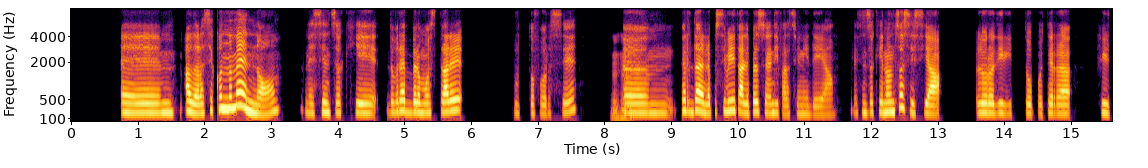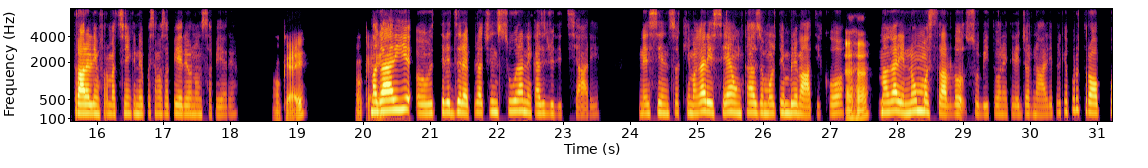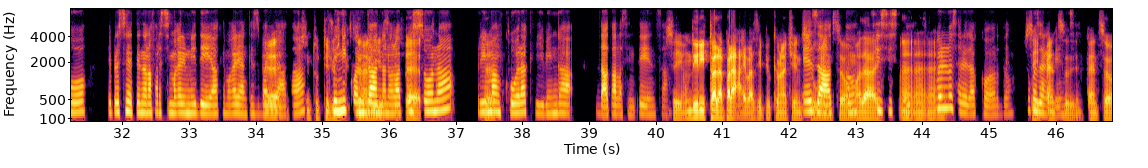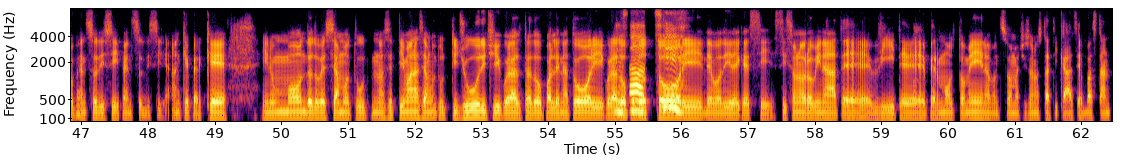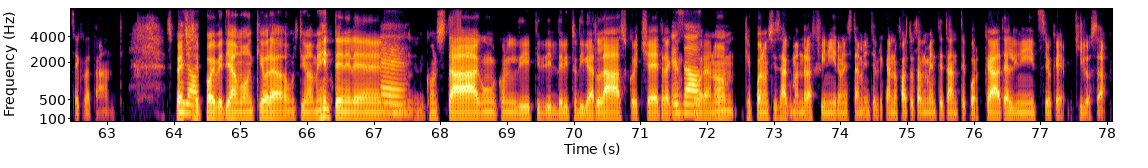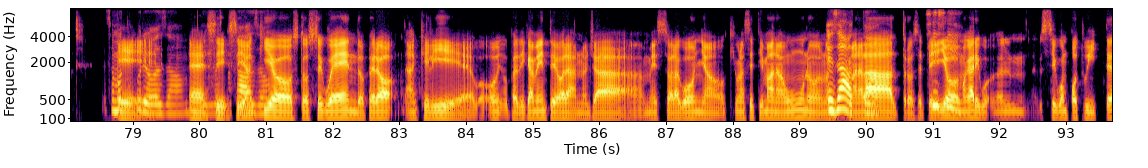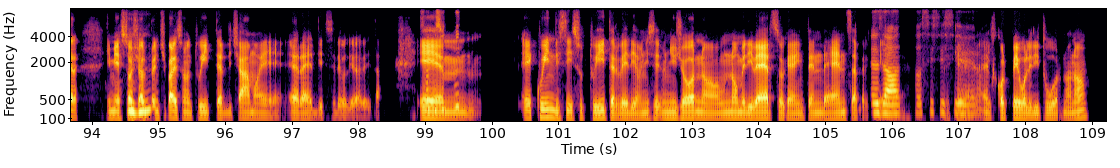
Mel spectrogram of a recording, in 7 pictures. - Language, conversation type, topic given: Italian, unstructured, Pensi che la censura possa essere giustificata nelle notizie?
- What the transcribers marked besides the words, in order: other background noise; tapping; laughing while speaking: "Sì"; chuckle; laughing while speaking: "ultimamente"; "praticamente" said as "paticamente"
